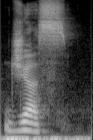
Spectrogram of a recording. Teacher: in the word just the t is dropped and it's pronounced with the schwa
